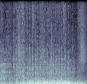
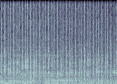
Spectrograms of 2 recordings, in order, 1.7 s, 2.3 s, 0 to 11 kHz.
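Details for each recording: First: Turbocharged Mercury Marauder whose engine had locked up from salt water intrusion, first idle attempts: rough uneven low rumble that sags and dies; stalls every time throttle is tapped, earlier knock no longer heard, cause unknown. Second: Mercury Marauder, DOHC 4.6 liter V8, previously knocking; even steady idle about three beats a second with no knock or tick, the earlier knock now gone; engine sounds healthy.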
